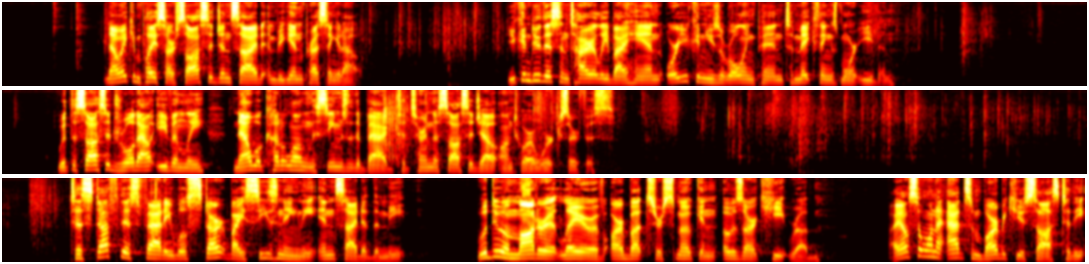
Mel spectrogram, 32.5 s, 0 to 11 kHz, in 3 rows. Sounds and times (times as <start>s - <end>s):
Speech: 1.0s - 3.6s, 5.1s - 9.0s, 11.4s - 17.0s, 22.4s - 25.8s, 26.4s - 30.0s, 30.6s - 32.5s.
